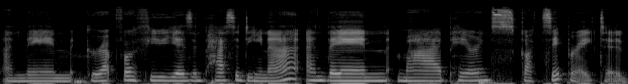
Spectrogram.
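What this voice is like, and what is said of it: Foreign, non-New Orleans accent. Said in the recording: “you have an accent ... Definitely not a New Orleans accent”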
